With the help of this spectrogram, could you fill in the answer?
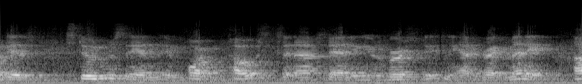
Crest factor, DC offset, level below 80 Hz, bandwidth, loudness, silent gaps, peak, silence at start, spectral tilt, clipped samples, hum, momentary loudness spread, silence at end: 16 dB; under 0.1%; -32 dBFS; 7.6 kHz; -19 LUFS; none; -4 dBFS; 0 s; -7.5 dB/octave; under 0.1%; none; 7 LU; 0 s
